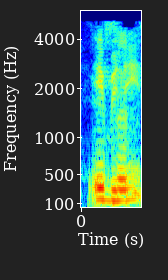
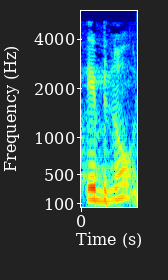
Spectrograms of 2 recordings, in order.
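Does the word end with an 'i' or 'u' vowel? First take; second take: i; u. First: The word ends with an 'i' vowel. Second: The word ends with an 'u' vowel. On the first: It describes a noun in the genitive case. "والثانية ابني لأن صفة المجرور" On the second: It describes a noun in the nominative case. "الأول ابنه لأن صفة المرفوع"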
